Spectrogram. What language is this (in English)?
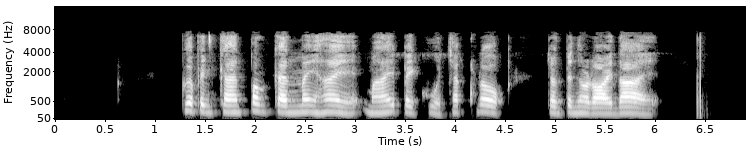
Thai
